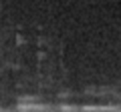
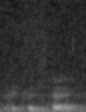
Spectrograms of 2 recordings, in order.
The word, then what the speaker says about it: Piketty: I've certainly been teaching and using Piketty as a Piketty, I don't know how you say its name. So I think it's like cockatoo. It's first strongest accent on the first syllable.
